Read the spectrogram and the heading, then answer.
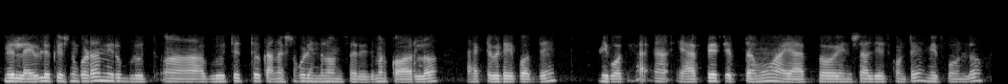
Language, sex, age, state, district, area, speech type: Telugu, male, 18-30, Andhra Pradesh, Kakinada, urban, conversation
